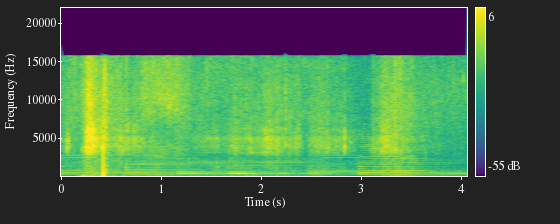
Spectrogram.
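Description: Background Indian classical sitar music, with held notes over a steady drone.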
